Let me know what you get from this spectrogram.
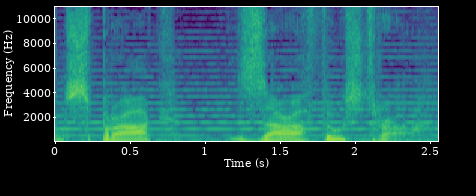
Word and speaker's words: sprach Zarathustra: Also, also sprach Zarathustra.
